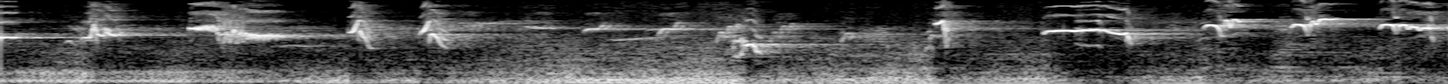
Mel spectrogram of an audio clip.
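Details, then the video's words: Oriental magpie-robin singing to provoke rival males. Bright whistled notes, sharp up-and-down slurs and short twitters in quick clusters, with faint low background noise. "KACER COR DOR BONGKAR ISIAN PAS UNTUK MEMANCING KACER LAWAN"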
